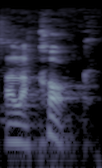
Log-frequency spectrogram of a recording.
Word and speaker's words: Alacoque: Ang spelling niya is Alacoque, but dun sa amin sa France, we pronounce it Alacoque.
